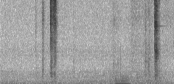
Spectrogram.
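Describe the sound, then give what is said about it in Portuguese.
A car engine, switched off on a ferry crossing the Xingu River on the way to Anapu, tries to start but fails to catch: a brief low grinding surge over a steady vehicle rumble, with a couple of sharp clicks before and after. No one speaks. “Não tá ligando o carro?”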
